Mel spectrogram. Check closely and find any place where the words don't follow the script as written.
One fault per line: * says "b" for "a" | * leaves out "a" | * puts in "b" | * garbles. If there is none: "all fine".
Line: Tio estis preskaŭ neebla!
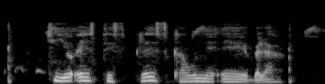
all fine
